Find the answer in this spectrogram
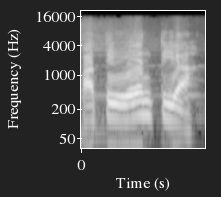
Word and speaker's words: patientia: Halimbawa, patientia. Ito ay pacientia. Gratia.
